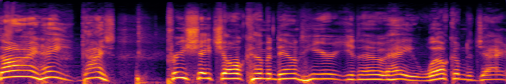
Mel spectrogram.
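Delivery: high, loud speech to parents; gruff coach welcome. Retold or imitated. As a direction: address the crowd like the coach.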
